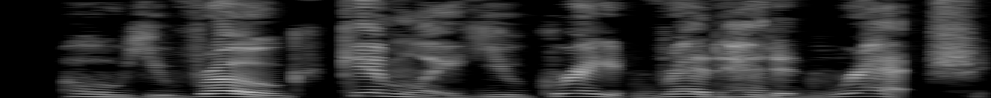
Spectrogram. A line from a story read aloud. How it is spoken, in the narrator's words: he groaned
